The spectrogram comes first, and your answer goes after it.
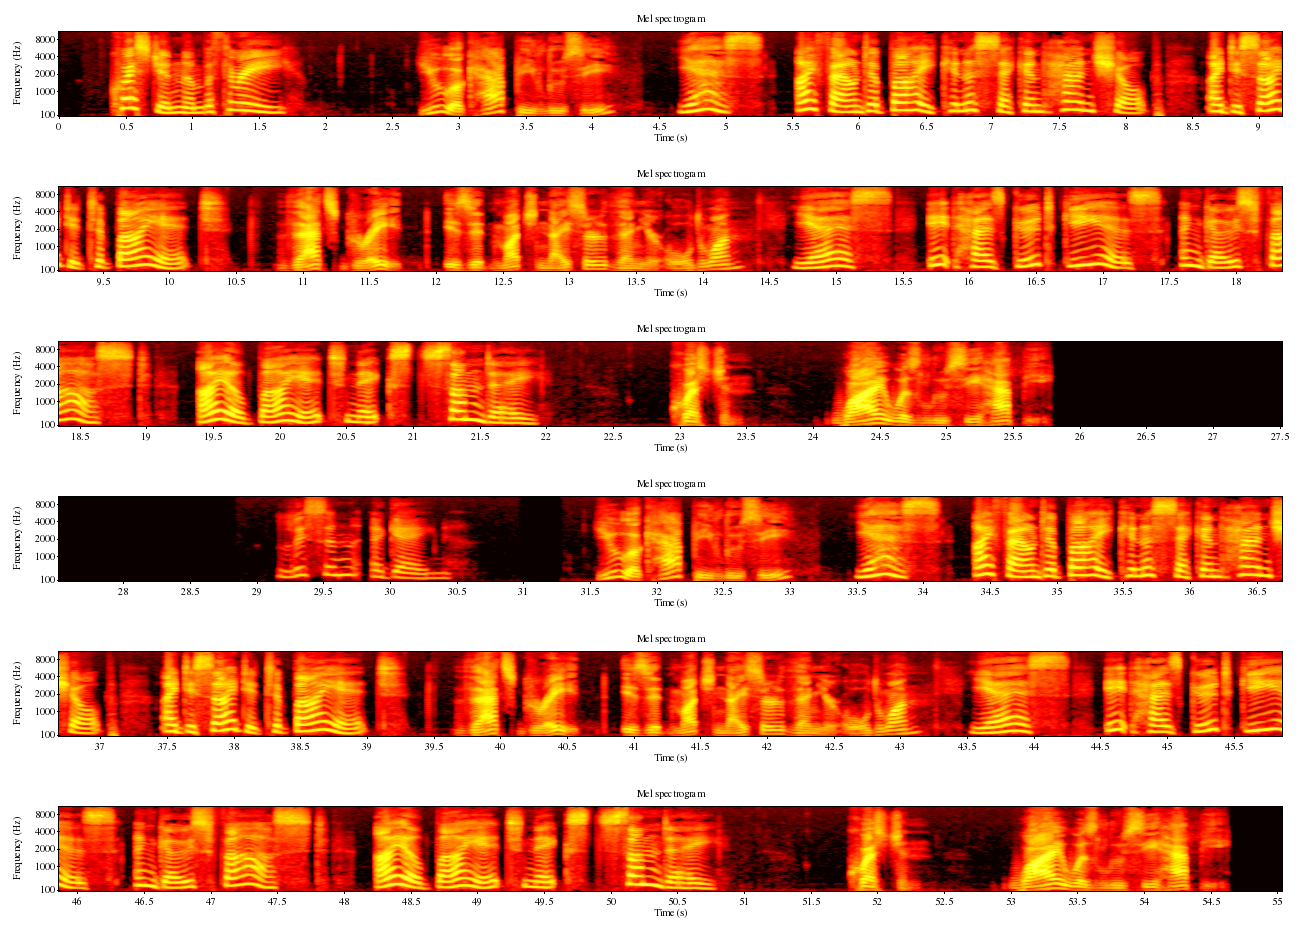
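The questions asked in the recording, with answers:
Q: Why was Lucy happy?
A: She found a bike she wanted in a second-hand shop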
